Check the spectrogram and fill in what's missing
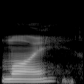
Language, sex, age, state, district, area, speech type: Assamese, male, 45-60, Assam, Dhemaji, rural, spontaneous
